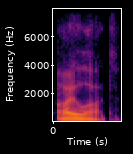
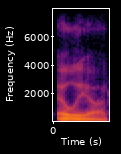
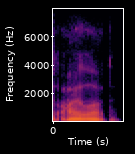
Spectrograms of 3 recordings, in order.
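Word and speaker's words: Eilat: at uh one of Israel's ports uh in iot it's also pronounced Elliot but I believe the pron correct pronunciation is iot that's spelled EI l a t so revenues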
